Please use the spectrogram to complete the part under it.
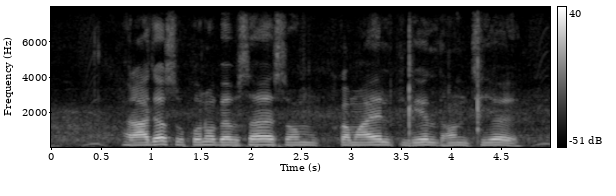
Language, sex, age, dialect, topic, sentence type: Maithili, male, 31-35, Eastern / Thethi, banking, statement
